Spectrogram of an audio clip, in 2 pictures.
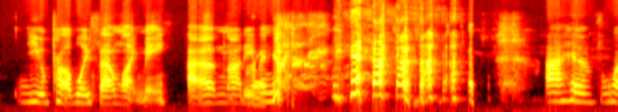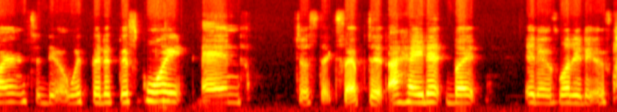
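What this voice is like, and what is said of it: Southern American drawl. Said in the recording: “that has a Southern accent ... They have a Southern drawl, not a Southern accent ... You could say Southern twang ... it's very distinct”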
